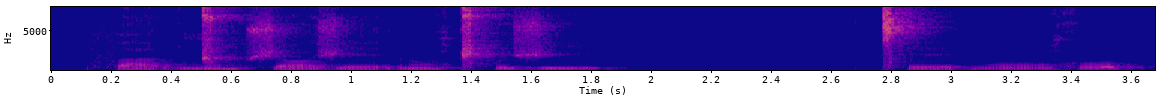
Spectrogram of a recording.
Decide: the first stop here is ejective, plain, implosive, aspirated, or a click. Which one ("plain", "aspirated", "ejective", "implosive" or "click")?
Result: click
